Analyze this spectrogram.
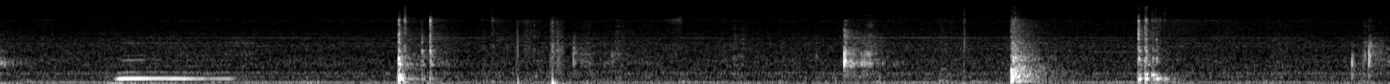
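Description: Banana chunks dropped one at a time into a plastic blender jar: about five soft, separate taps and thuds, with a brief low hum about half a second in.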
